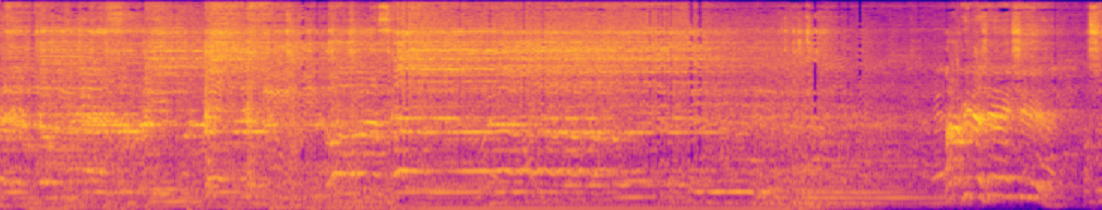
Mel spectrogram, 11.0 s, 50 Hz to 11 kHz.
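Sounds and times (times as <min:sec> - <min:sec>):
bass: 0:00.0 - 0:09.6
live band holding chord: 0:00.0 - 0:11.0.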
